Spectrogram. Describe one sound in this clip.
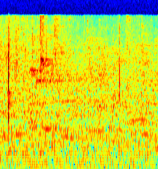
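Shoes scuff and tap on a stone path.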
